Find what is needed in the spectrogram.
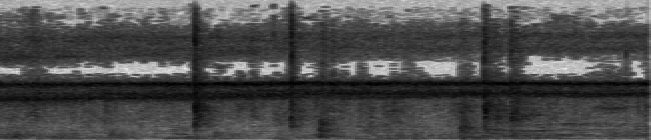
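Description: A steady high-pitched whine over faint room noise, with a few soft clicks.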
